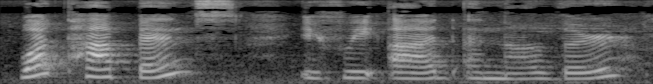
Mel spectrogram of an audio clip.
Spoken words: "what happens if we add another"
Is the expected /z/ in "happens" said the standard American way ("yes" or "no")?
no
